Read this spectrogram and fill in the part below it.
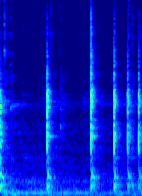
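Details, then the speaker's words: PTAC unit fan: sharp light ticks come quicker as the fan speeds up, one per turn. The owner thinks the blade is barely hitting a part and tries to shift it clear. Fan ticking. "think it's just hitting barely on that thing right there if I can just get that to scoot off or over"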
